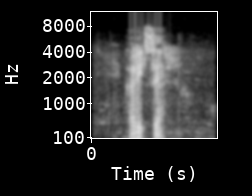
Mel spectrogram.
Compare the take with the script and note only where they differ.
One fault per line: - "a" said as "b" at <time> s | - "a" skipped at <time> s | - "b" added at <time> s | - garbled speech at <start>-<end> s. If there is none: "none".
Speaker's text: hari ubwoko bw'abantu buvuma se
- "ubwoko bw'abantu buvuma" skipped at 0.7 s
